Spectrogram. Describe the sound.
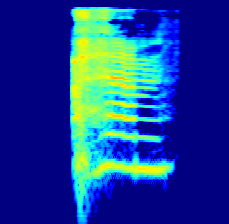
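A woman gives one deliberate throat clearing, a rough scrape that settles into a short voiced hum, fairly loud, heard alone with quiet before and after.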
